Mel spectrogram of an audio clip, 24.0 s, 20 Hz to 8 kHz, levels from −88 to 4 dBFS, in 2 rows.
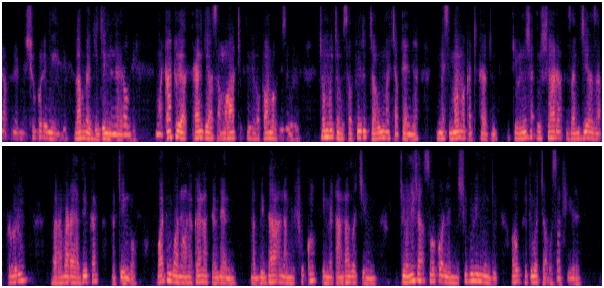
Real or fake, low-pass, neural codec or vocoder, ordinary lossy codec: fake; 7.2 kHz; codec, 16 kHz, 1 kbps, FreqCodec, smaller model; AAC, 48 kbps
